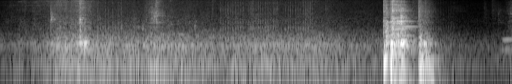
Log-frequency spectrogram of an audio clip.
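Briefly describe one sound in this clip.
Dishes clatter and clink in a sink.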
